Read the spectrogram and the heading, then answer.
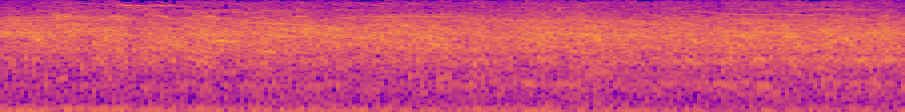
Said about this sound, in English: But setting aside their taste for crops, the sight of a couple million red-billed quelea swirling in unison and creating ever-changing patterns in the air is one of nature's most amazing spectacles.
